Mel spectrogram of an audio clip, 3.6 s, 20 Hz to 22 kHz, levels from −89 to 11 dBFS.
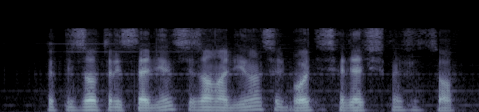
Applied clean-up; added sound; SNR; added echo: neural separator model SepFormer DNS4.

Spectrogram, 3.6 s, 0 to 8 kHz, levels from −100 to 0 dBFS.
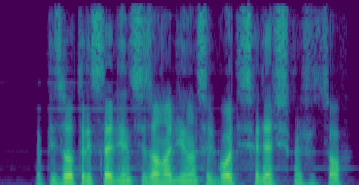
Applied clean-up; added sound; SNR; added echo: neural mask model DeepFilterNet 3.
